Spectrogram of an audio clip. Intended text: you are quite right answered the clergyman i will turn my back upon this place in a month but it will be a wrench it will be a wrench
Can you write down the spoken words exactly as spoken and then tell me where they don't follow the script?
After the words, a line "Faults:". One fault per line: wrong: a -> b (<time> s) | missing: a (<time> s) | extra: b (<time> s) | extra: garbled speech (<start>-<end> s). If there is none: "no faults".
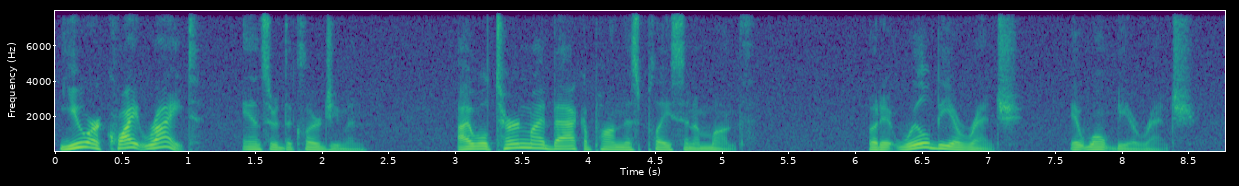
you are quite right answered the clergyman i will turn my back upon this place in a month but it will be a wrench it won't be a wrench
Faults:
wrong: will -> won't (7.7 s)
